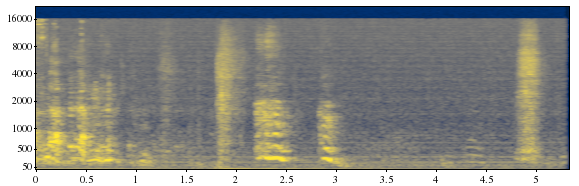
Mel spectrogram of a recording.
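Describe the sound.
A brief stretch of talk gives way to noisy bursts of someone blowing their nose into a Kleenex tissue: three quick blasts, a pause, then one final blow.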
